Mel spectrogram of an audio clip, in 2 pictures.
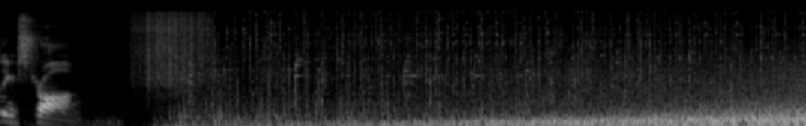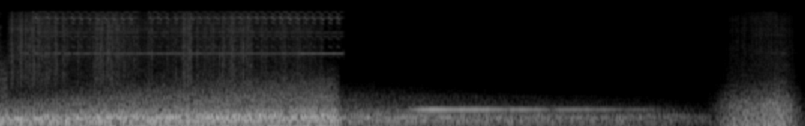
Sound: building Noises

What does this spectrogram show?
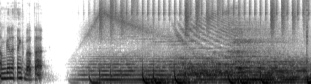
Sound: electronic whirring

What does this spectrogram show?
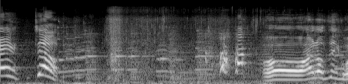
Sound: water splashes

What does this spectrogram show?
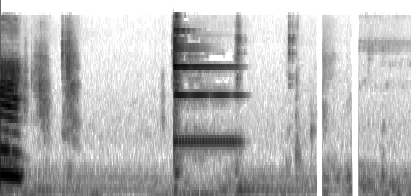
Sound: bell dings

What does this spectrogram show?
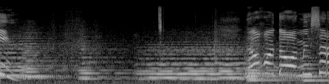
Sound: clicks tongue

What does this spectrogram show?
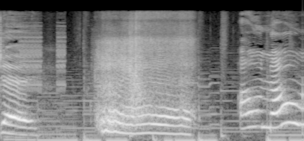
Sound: blowing noises

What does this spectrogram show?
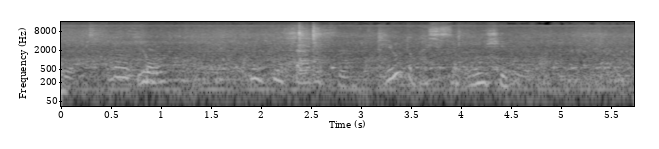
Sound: Taiwanese and Koreans conversing in Japanese

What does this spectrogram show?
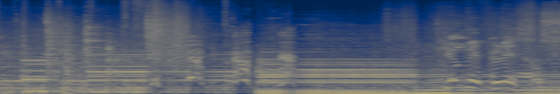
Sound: Jon laughs

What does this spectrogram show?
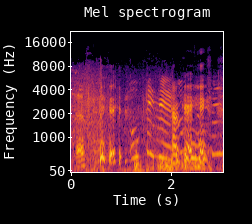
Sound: laugh

